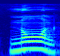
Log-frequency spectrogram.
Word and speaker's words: known: नोन KNOWN नोन, तो ये silent word है।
